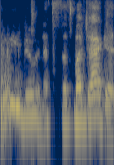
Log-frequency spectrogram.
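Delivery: play-acted speaking while laughing through the words. Retelling confronting a woman who took the jacket, retelling laughing while talking. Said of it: "And I'm laughing".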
